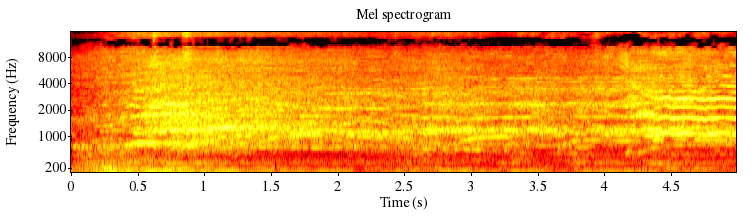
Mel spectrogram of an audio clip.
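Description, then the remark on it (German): A packed crowd in a bar in California, watching a TV series together, screams and whoops in sustained, excited unison, a loud wall of high-pitched shrieks and cheers with overlapping voices swelling and dipping throughout. “Die Aufnahme stammt aus einer kalifornischen Bar, in der gemeinsam Heated Rivalry geschaut wurde.”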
